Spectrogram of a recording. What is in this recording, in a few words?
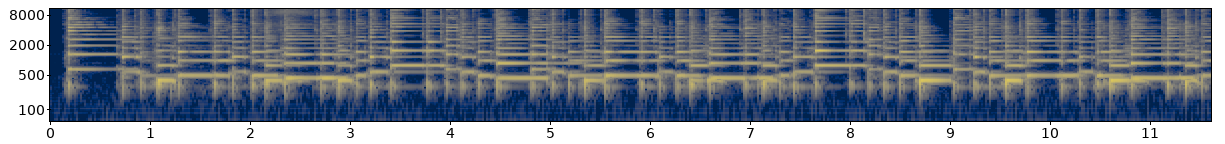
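travers jig G major, irish mandolin; Paris Swing Macaferri mandolin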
